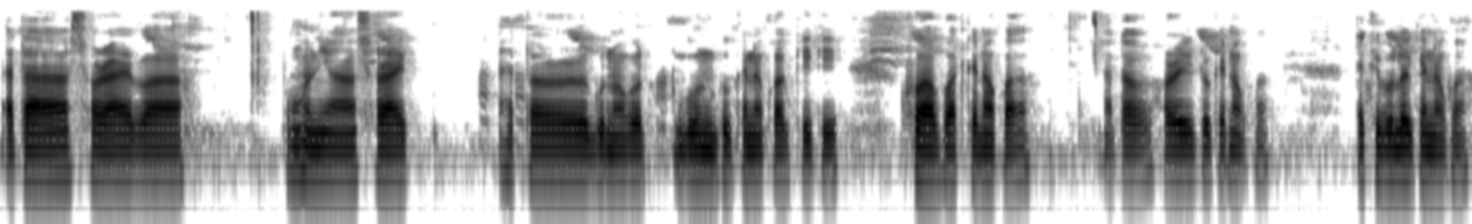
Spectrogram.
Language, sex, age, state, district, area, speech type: Assamese, male, 18-30, Assam, Golaghat, rural, spontaneous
